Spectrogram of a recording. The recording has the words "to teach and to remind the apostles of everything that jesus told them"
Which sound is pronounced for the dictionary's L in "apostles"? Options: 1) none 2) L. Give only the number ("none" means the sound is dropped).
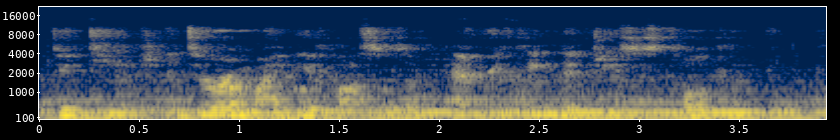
1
